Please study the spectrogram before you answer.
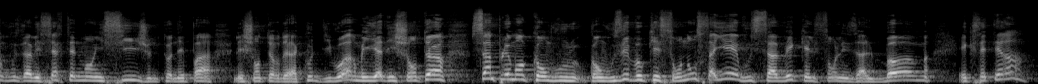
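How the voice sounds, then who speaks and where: Middle-aged guy preaching his testimony, fairly high voice, gets loud then drops real quiet. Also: creaky. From Portugal. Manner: swings from loud emphatic peaks to hushed low asides. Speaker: evangelist preacher. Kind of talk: sermon with personal testimony.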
